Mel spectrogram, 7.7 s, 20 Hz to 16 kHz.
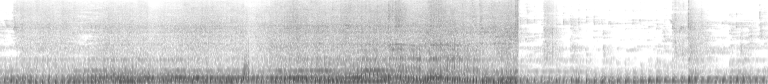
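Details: SS-X200 motorcycle, previously hard-starting and misfiring with a crushed bendix starter drive, now repaired. The engine revs up strongly, holds a steady rev, then drops back to an even idle with no misses; running normally again.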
